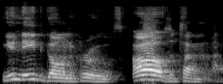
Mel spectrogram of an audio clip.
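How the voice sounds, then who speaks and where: A woman in her seventies chatting casually as a guest, animated and quick to exclaim and laugh. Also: low-pitched. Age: 70s. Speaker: guest caller on a live chat. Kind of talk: casual chat.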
